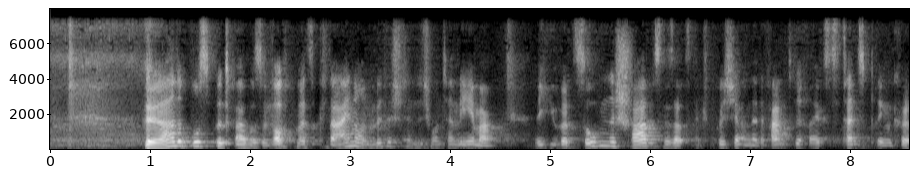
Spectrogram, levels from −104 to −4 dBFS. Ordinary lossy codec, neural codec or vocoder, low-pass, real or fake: none; codec, 16 kHz, 1.1 kbps, Voila-Tokenizer; 7.2 kHz; fake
